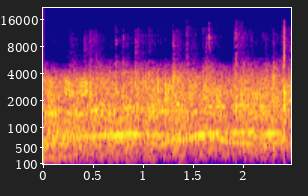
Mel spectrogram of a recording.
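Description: An audience breaks into steady, dense applause, a continuous wash of many hands clapping with scattered sharper claps and a murmur of crowd noise underneath, holding at an even loud level throughout.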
